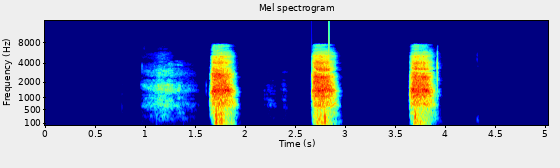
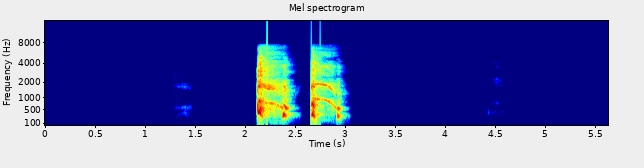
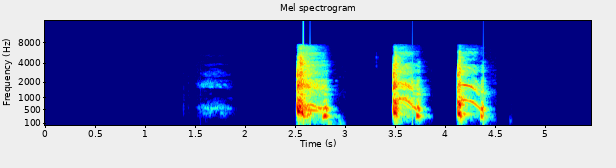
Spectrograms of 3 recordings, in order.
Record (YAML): exhalation_length: 5.0 s
exhalation_amplitude: 31964
exhalation_signal_mean_std_ratio: 0.29
cough_length: 5.6 s
cough_amplitude: 27668
cough_signal_mean_std_ratio: 0.19
three_cough_length: 5.5 s
three_cough_amplitude: 28512
three_cough_signal_mean_std_ratio: 0.23
survey_phase: beta (2021-08-13 to 2022-03-07)
age: 18-44
gender: Female
wearing_mask: 'No'
symptom_cough_any: true
symptom_runny_or_blocked_nose: true
symptom_fatigue: true
symptom_headache: true
smoker_status: Never smoked
respiratory_condition_asthma: false
respiratory_condition_other: false
recruitment_source: Test and Trace
submission_delay: 2 days
covid_test_result: Positive
covid_test_method: LFT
